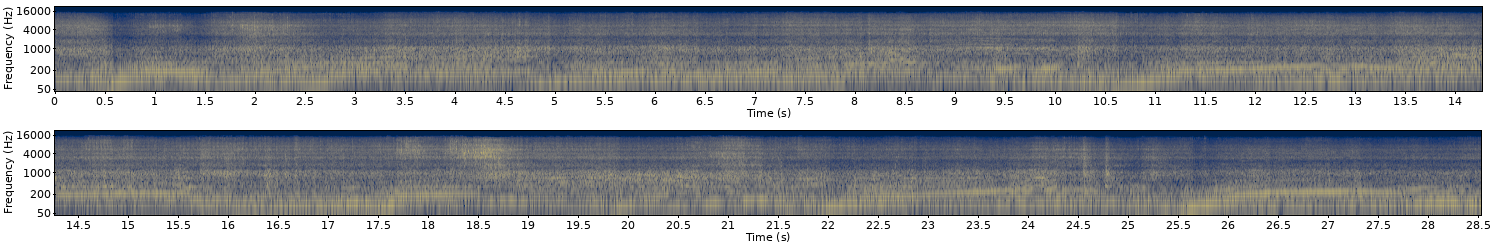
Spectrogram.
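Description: Demolition derby car's engine, heard close from a camera mounted on the car, revving up and falling back over and over as the car accelerates, stops and reverses. A few short bangs come through, around two seconds in and about two-thirds of the way through.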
